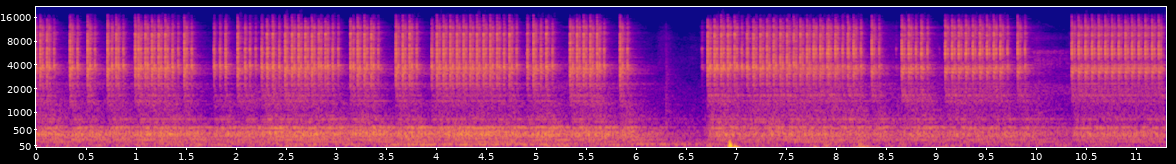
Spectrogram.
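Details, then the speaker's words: Outdoor AC unit with fan not running, after fan motor replaced: fast loud ratcheting clicks in bursts, like trying to crank; fan never starts, noise stops once it runs, source inside unit unclear. "it's like it's trying to crank on something [Music] but it will not turn on"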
